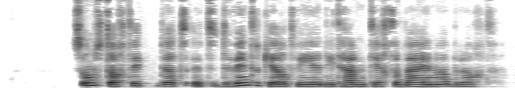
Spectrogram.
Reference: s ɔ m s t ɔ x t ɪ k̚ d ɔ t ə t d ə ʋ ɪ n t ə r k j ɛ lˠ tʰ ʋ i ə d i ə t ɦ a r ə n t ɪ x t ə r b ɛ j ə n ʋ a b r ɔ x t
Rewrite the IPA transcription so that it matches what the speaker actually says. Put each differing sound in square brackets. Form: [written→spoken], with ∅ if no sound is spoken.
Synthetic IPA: s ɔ m s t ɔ x t ɪ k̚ d ɔ t ə t d ə ʋ ɪ n t ə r k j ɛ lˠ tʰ ʋ i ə d i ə t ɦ a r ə n t ɪ x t ə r b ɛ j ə n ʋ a b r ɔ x t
